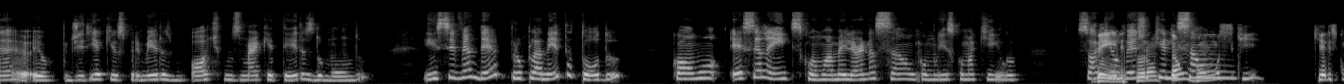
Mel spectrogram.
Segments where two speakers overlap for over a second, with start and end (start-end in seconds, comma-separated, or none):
10.9-12.4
